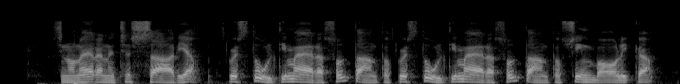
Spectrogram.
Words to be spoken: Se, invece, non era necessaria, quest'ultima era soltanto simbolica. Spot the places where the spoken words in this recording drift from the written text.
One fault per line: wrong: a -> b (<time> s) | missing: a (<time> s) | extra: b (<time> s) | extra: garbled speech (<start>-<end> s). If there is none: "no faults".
missing: invece (0.7 s)
extra: quest'ultima era soltanto (3.9 s)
